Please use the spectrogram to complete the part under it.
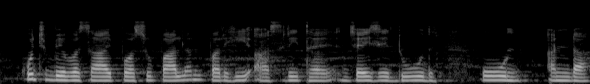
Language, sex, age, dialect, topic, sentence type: Hindi, female, 31-35, Awadhi Bundeli, agriculture, statement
